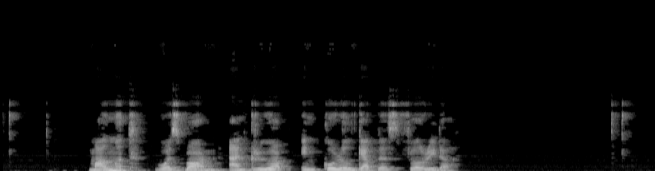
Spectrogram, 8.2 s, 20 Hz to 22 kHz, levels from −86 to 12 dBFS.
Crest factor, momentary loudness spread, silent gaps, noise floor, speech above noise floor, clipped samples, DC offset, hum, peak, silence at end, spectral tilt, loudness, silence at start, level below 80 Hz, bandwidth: 20 dB; 10 LU; none; -78 dBFS; 60 dB; under 0.1%; under 0.1%; none; 0 dBFS; 2.5 s; -5.5 dB/octave; -18 LUFS; 1.1 s; -56 dBFS; 9.4 kHz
